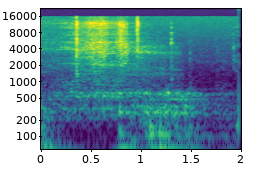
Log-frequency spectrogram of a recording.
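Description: Faint handling sounds of a trading card being set into a stand on a tabletop: a few light clicks and low thumps from the hand and card against the table.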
